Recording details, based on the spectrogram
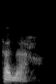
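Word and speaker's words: Tanakh: de prononcer comme ça on va mettre des petites voyelles entre les deux t on va mettre un a et le le le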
